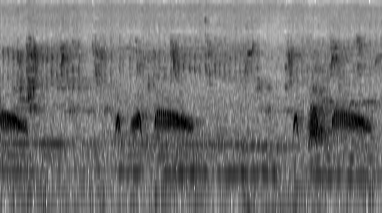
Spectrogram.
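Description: A spotted dove coos in low, soft, hollow phrases, a short note or two followed by a longer drawn-out coo, repeated; a steady low hum underneath.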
